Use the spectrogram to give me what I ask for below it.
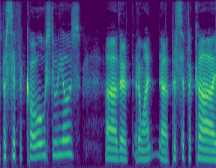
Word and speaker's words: Pacifica: I use the Spanish language pronunciation of that word, Pacifico.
